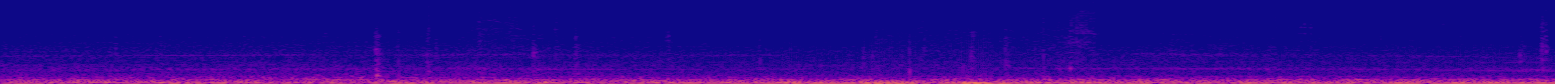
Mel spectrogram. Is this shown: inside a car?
yes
